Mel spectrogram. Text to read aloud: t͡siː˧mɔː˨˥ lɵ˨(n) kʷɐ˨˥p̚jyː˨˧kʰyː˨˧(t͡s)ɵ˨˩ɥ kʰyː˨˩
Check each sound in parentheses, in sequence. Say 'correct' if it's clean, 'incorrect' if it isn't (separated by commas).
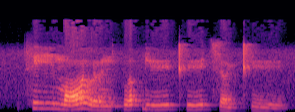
correct, correct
